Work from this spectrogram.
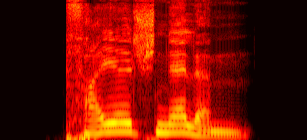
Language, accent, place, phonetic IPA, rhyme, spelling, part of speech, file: German, Germany, Berlin, [ˈp͡faɪ̯lˈʃnɛləm], -ɛləm, pfeilschnellem, adjective, De-pfeilschnellem.ogg
- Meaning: strong dative masculine/neuter singular of pfeilschnell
